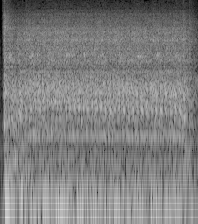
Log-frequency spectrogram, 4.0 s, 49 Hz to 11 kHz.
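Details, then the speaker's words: 1987 Chevrolet Camaro IROC-Z long unused, after fuel tank refitted and fuel pressure restored; starter grinds about four seconds without firing, sagging toward the end, low battery cranking too slowly. "a low battery let me uh grab my squirt bottle and we'll do that trick again"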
